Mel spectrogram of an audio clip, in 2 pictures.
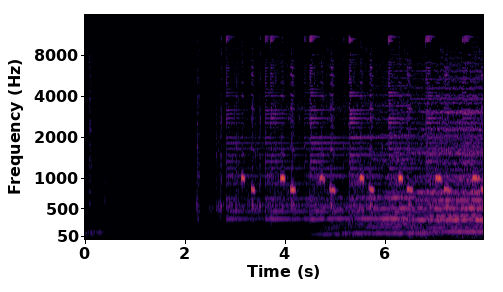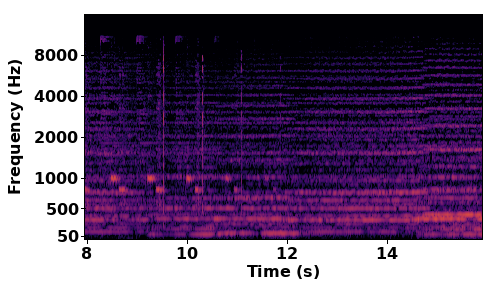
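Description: After a brief silence, a clock ticks in a steady, even rhythm while swelling orchestral music builds beneath it and gradually grows louder, nearly covering the ticks by the end, closing the radio drama Beyond the Door, from a story by Philip K. Dick.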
